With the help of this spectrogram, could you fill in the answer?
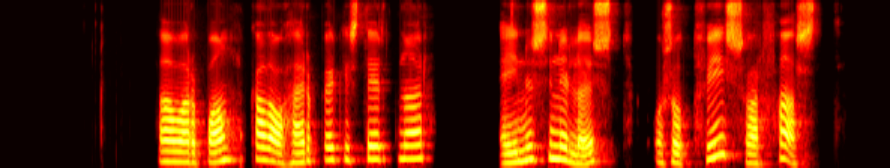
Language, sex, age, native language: Icelandic, female, 60-69, Icelandic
